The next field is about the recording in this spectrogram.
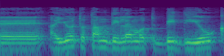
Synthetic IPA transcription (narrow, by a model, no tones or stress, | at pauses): ajuet̪o̞t̪amd̪ile̞mot̪bid̪juk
